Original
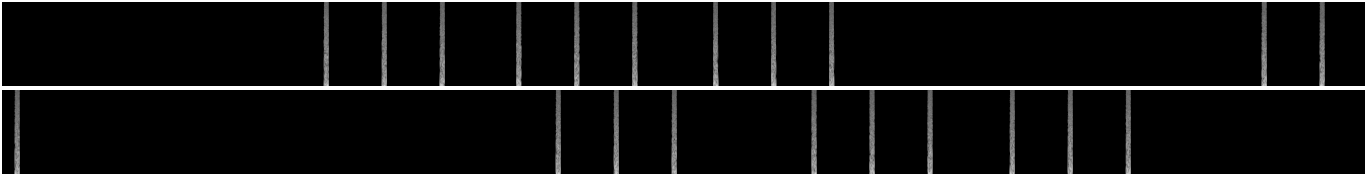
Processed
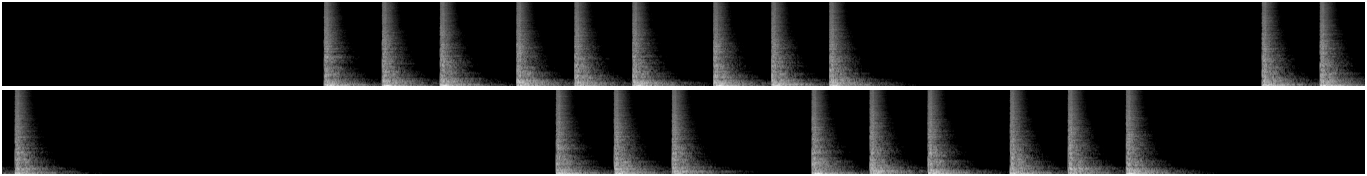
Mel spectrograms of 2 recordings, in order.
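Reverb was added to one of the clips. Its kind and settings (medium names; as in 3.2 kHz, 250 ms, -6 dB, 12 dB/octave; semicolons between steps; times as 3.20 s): simulated room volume 500 m³, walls furnished, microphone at 1.9 m; trim -1 dB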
